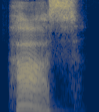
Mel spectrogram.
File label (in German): "Haas", Platt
